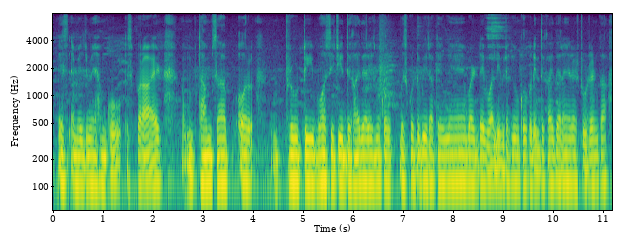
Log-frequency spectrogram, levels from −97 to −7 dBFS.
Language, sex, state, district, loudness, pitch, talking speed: Hindi, male, Uttarakhand, Uttarkashi, -16 LUFS, 110 Hz, 195 wpm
